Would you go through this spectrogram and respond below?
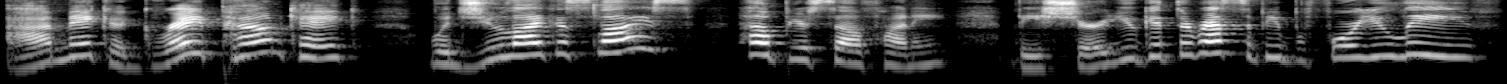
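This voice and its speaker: A woman's voice: high-pitched, big pitch swings, a little slow, few pauses, pitched above the performer's own voice. A woman voicing a feverish, confused sick pioneer woman who rambles in a wandering, sing-song way.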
